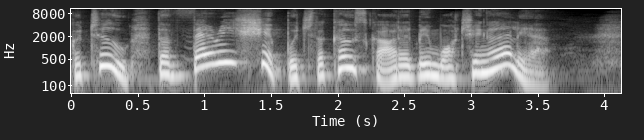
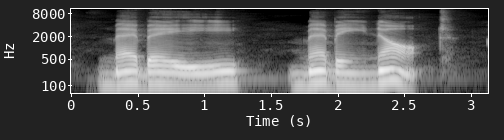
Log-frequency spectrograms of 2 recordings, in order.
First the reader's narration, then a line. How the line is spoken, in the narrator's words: muttered Longshanks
